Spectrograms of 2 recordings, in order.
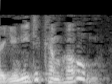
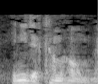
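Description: First: Higher, urgent retold phone yell; mild mock yell. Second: Said in the usual way. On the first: Wife phoning her husband at work after a crash, mock yelling. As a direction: imitate an agitated caller, pitch climbing. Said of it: "She pretty much was yelling into the ear". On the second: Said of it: "she didn't say it as calmly as I'm telling you it".

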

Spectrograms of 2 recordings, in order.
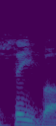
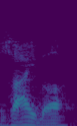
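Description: First: Ziba said as ZEE-buh; first pronunciation of Ziba. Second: Ziba said as ZY-buh; alternative pronunciation of Ziba. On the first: Preacher naming Mephibosheth's servant, Ziba said ZEE-buh. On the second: Preacher offering another reading of the servant's name, Ziba as ZY-buh. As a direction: say Ziba with a long i, rhyming with "fiber". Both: Shown as a demonstration. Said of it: "or Ziba".

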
